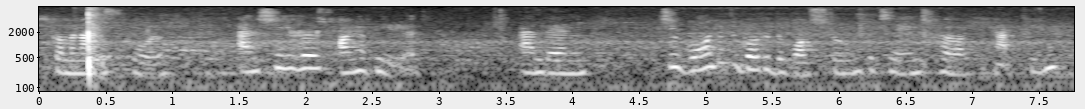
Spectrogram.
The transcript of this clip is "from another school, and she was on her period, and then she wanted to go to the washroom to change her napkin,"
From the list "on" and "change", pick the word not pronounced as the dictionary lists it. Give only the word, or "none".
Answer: none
